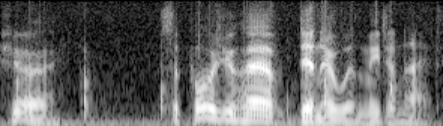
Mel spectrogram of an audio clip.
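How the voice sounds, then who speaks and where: An actor playing a persuasive, insistent but kind young detective in a 1950s radio drama. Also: male voice, on the low side, very animated, moderate pace. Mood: earnest, pleading. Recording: hissy, humming 1950s radio recording.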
